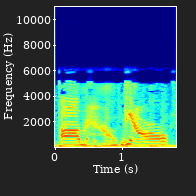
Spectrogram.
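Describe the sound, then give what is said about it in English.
A person on The Big Party Show, an Omaha radio show, playfully imitates a cat's meow, a drawn-out, sliding voiced call that rises and falls twice, fairly loud, with no other sounds around it. “Meow.”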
